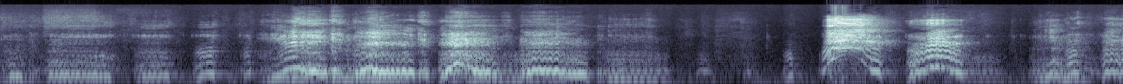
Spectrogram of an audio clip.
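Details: Alaskan Malamute pups indoors making loud, rough growls and yappy, grumbling vocalisations in bursts, with a sharp high yelp near the end, sounding like boisterous play among littermates.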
